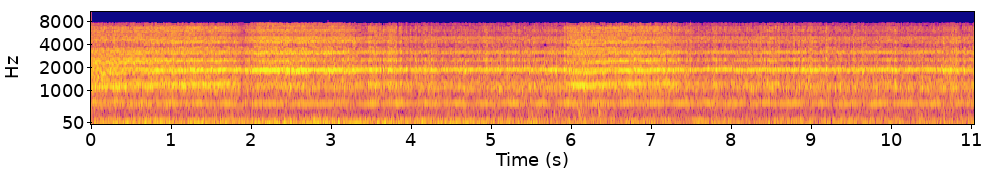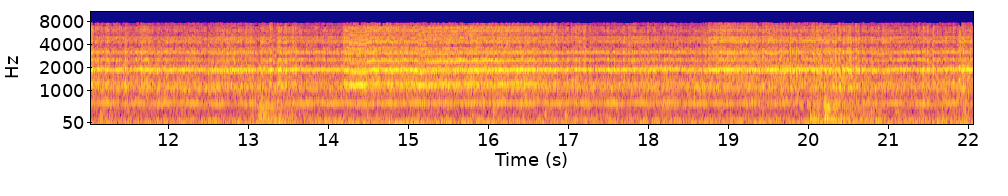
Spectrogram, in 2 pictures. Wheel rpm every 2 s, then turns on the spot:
160, 160, 170, 160, 160, 170, 160, 160, 160, 170, 160.
none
